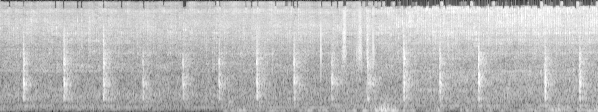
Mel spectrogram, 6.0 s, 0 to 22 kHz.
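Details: Saris H3 trainer: sharp, even knock almost three times a second over the trainer's low hum; unit was sent to Saris, who fixed it.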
